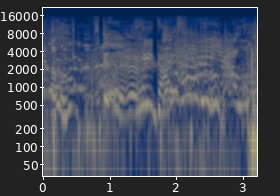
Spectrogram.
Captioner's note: gasping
